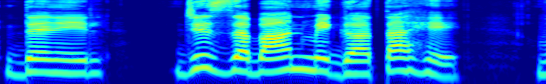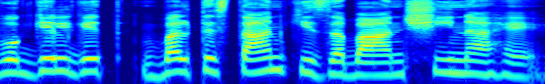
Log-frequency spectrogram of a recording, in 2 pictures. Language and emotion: Urdu, neutral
